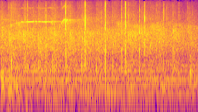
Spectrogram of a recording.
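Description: An audience at a Lighthouse Group of Churches service claps for Jesus, a dense, steady wash of many hands clapping with a few sharper claps standing out, continuing evenly for several seconds with no talking.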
